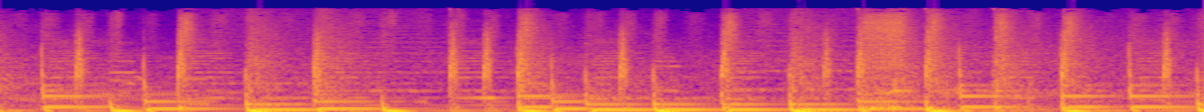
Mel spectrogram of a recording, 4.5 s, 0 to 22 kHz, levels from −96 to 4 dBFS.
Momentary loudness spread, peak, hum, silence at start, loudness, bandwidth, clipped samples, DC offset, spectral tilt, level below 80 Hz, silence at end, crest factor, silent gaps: 5 LU; 0 dBFS; none; 0 s; -13 LUFS; 16.5 kHz; under 0.1%; under 0.1%; -4.5 dB/octave; -16 dBFS; 0 s; 12 dB; none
